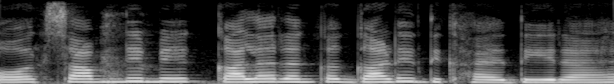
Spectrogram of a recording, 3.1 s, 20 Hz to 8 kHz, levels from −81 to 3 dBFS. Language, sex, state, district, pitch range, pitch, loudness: Hindi, female, Bihar, Patna, 240-280 Hz, 270 Hz, -16 LUFS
